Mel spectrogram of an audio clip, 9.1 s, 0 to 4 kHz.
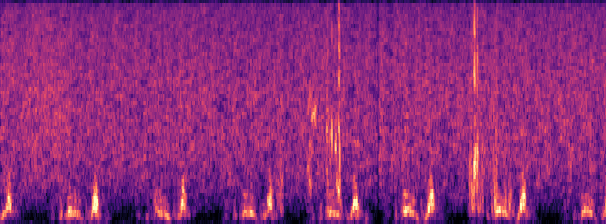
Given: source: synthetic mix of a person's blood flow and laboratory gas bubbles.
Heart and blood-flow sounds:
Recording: Doppler ultrasound of blood flow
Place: precordium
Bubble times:
4.13-4.25 s: bubbles
4.58-4.75 s: bubbles
4.88-5.14 s: bubbles
7.01-7.25 s: bubbles
7.34-7.47 s: bubbles
7.55-7.70 s: bubbles
From the record:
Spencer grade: 2 (many but less than half of the cardiac periods contain bubble signals, singularly or in groups)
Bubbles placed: only in the low amplitude regions of the cardiac cycle

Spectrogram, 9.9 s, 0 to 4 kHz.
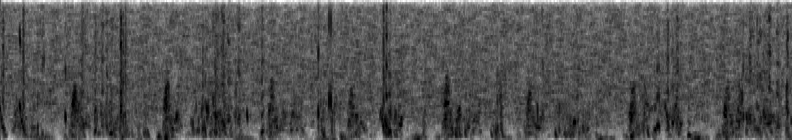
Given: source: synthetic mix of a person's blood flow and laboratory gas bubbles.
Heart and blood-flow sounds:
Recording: Doppler ultrasound of blood flow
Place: precordium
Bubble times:
0.00-0.11 s: bubbles
0.22-0.58 s: bubbles
0.79-1.09 s: bubbles
1.16-1.68 s: bubbles
1.71-1.90 s: bubbles
2.12-2.20 s: bubbles
2.36-3.17 s: bubbles
3.25-3.38 s: bubbles
3.96-4.25 s: bubbles
4.71-5.06 s: bubbles
5.27-5.35 s: bubbles
5.69-5.96 s: bubbles
6.11-6.33 s: bubbles
6.70-6.81 s: bubbles
6.92-7.52 s: bubbles
7.85-7.92 s: bubbles
8.02-8.52 s: bubbles
8.58-8.68 s: bubbles
9.02-9.78 s: bubbles
9.81-9.92 s: bubbles
From the record:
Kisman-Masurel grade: 332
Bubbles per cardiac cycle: rolling drumbeat, 9 or more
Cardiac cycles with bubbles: 50 to 99%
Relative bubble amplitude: moderate (0.250 to 0.450)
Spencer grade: 3 (all of the cardiac periods contain showers or single bubble signals, but not dominating or overriding the cardiac motion signals)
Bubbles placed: anywhere in the cardiac cycle

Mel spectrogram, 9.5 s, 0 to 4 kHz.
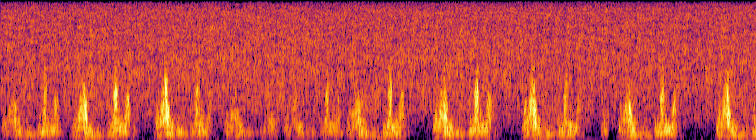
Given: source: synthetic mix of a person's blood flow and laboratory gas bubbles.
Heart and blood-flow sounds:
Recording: Doppler ultrasound of blood flow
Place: precordium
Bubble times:
no bubbles
From the record:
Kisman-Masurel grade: 000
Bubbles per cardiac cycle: 0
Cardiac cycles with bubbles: 0%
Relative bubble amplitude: no bubbles discernible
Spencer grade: 0 (complete lack of bubble signals)

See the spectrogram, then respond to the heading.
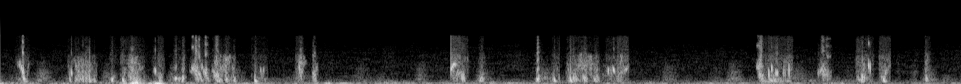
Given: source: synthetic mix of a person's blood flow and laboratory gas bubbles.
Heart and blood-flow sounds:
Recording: Doppler ultrasound of blood flow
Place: subclavian vein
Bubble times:
0.15-0.29 s: bubbles
0.67-0.97 s: bubbles
1.09-1.17 s: bubbles
1.20-1.46 s: bubbles
1.52-1.65 s: bubbles
1.73-2.37 s: bubbles
2.51-2.68 s: bubbles
2.96-3.07 s: bubbles
3.12-3.19 s: bubbles
4.50-4.69 s: bubbles
4.78-4.87 s: bubbles
5.35-5.44 s: bubbles
5.51-5.60 s: bubbles
5.66-6.00 s: bubbles
6.05-6.29 s: bubbles
7.56-7.94 s: bubbles
8.17-8.31 s: bubbles
8.55-8.74 s: bubbles
8.78-8.91 s: bubbles
9.24-9.31 s: bubbles
From the record:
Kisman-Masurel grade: 233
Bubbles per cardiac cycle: several, 3 to 8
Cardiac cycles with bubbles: 50 to 99%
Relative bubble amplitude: loud (0.450 to 0.775)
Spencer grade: 3 (all of the cardiac periods contain showers or single bubble signals, but not dominating or overriding the cardiac motion signals)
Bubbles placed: anywhere in the cardiac cycle

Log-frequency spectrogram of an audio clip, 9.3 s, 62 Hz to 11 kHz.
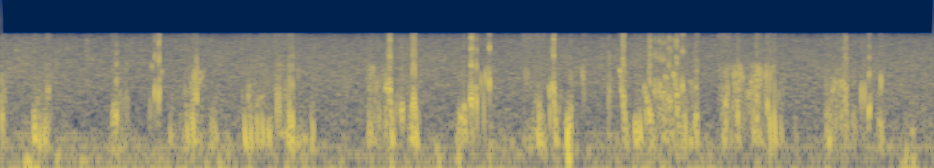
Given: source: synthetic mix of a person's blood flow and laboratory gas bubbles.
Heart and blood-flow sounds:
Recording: Doppler ultrasound of blood flow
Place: subclavian vein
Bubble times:
0.00-0.08 s: bubbles
0.31-0.51 s: bubbles
1.10-1.28 s: bubbles
1.46-1.63 s: bubbles
1.67-2.19 s: bubbles
2.42-3.07 s: bubbles
3.10-3.16 s: bubbles
3.66-4.21 s: bubbles
4.55-4.93 s: bubbles
5.21-5.62 s: bubbles
5.67-5.74 s: bubbles
5.81-5.86 s: bubbles
6.07-6.12 s: bubbles
6.16-6.29 s: bubbles
6.33-6.98 s: bubbles
7.17-7.85 s: bubbles
8.23-8.73 s: bubbles
8.76-8.85 s: bubbles
From the record:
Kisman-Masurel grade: 242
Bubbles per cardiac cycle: several, 3 to 8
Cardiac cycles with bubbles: 100%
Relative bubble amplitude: moderate (0.250 to 0.450)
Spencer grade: 3 (all of the cardiac periods contain showers or single bubble signals, but not dominating or overriding the cardiac motion signals)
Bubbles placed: anywhere in the cardiac cycle

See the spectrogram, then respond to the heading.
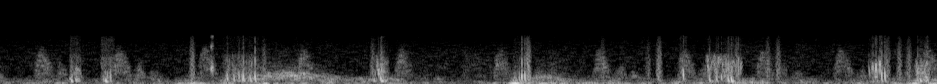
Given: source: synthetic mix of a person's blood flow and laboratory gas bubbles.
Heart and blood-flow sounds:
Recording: Doppler ultrasound of blood flow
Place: subclavian vein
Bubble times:
0.69-0.81 s: bubbles
1.00-1.15 s: bubbles
2.10-2.15 s: bubbles
2.23-2.59 s: bubbles
3.71-3.89 s: bubbles
5.17-5.31 s: bubbles
6.79-6.88 s: bubbles
7.05-7.43 s: bubbles
8.69-8.90 s: bubbles
9.15-9.33 s: bubbles
From the record:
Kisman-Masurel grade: 122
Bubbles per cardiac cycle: 1 to 2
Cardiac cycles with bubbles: 10 to 50%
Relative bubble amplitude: moderate (0.250 to 0.450)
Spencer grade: 2 (many but less than half of the cardiac periods contain bubble signals, singularly or in groups)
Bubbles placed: anywhere in the cardiac cycle

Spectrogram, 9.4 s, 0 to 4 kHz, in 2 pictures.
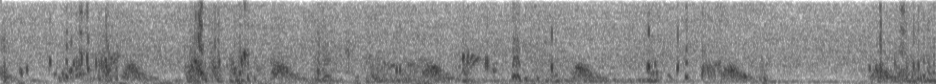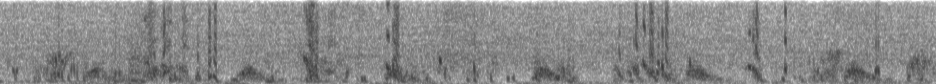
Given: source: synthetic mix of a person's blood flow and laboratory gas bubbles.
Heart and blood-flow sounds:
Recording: Doppler ultrasound of blood flow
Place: subclavian vein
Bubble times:
0.00-0.02 s: bubbles
0.06-0.17 s: bubbles
0.22-0.67 s: bubbles
0.91-1.45 s: bubbles
1.55-2.21 s: bubbles
2.26-2.84 s: bubbles
3.16-3.66 s: bubbles
3.68-3.88 s: bubbles
4.30-5.12 s: bubbles
5.17-5.92 s: bubbles
5.97-6.55 s: bubbles
6.58-6.82 s: bubbles
6.84-7.29 s: bubbles
7.34-7.58 s: bubbles
7.68-8.23 s: bubbles
8.40-9.11 s: bubbles
9.21-9.37 s: bubbles
From the record:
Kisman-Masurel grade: 343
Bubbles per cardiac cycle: rolling drumbeat, 9 or more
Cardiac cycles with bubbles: 100%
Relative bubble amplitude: loud (0.450 to 0.775)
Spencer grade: 3 (all of the cardiac periods contain showers or single bubble signals, but not dominating or overriding the cardiac motion signals)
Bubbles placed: anywhere in the cardiac cycle

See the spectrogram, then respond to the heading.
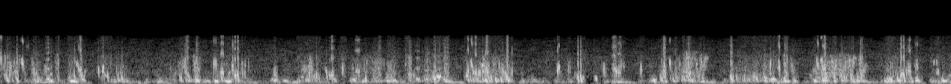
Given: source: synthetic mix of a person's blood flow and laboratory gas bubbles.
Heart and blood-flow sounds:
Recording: Doppler ultrasound of blood flow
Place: precordium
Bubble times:
0.00-0.59 s: bubbles
0.67-0.88 s: bubbles
0.96-1.28 s: bubbles
1.68-2.06 s: bubbles
2.10-2.52 s: bubbles
2.72-2.81 s: bubbles
2.96-3.46 s: bubbles
3.50-3.99 s: bubbles
4.05-4.57 s: bubbles
4.63-5.16 s: bubbles
5.54-5.63 s: bubbles
5.67-5.87 s: bubbles
5.92-6.26 s: bubbles
6.38-6.46 s: bubbles
6.58-7.10 s: bubbles
7.28-8.00 s: bubbles
8.09-8.70 s: bubbles
8.81-9.24 s: bubbles
9.30-9.52 s: bubbles
From the record:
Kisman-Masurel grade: 343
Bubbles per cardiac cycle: rolling drumbeat, 9 or more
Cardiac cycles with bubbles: 100%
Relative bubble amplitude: loud (0.450 to 0.775)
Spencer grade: 3 (all of the cardiac periods contain showers or single bubble signals, but not dominating or overriding the cardiac motion signals)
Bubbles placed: anywhere in the cardiac cycle

